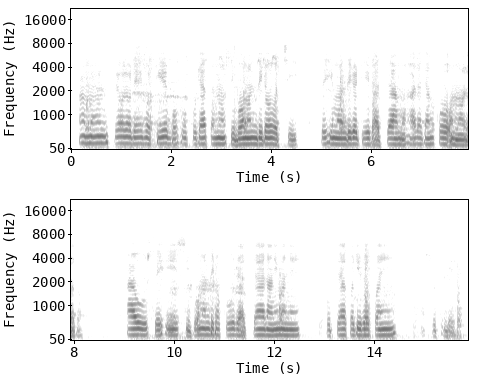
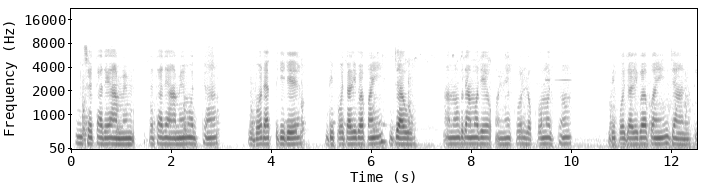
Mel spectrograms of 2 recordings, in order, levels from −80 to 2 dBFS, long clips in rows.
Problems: low volume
